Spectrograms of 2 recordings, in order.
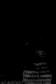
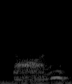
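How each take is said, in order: First: The vowel is the usual short a sound. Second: The vowel is an open aw sound.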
